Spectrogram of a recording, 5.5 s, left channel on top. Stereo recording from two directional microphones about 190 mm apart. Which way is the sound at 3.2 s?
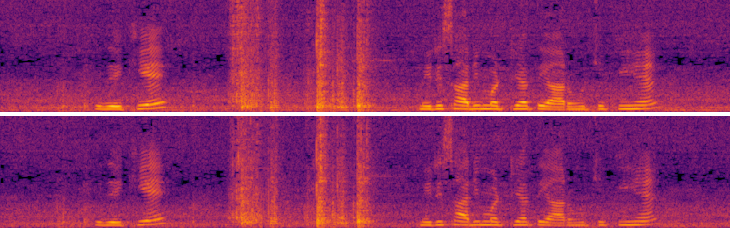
15° left (ahead or behind).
